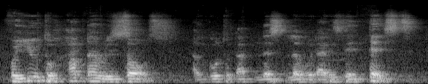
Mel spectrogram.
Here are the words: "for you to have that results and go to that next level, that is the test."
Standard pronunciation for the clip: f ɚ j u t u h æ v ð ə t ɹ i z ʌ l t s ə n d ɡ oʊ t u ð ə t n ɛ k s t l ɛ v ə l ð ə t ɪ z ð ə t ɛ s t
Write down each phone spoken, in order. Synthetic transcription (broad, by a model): f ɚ j u t u h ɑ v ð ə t ɹ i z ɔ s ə n ɡ oʊ t u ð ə t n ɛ s t l ɛ v ə l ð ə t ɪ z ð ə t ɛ s t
